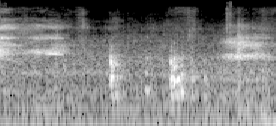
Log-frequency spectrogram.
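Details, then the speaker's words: Cat sneezing in the background while a person talks indoors. "can you hear my cat in the background sneezing"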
